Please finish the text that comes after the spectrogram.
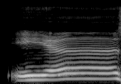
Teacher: قاسین یا کھڑی زبر ہے، ایک الف کے برابر لمبا کریں گے. سین مد ہے، 5 الف کے برابر لمبا کریں گے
